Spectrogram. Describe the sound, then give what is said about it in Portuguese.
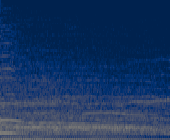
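A large crowd cheers loudly and continuously, with whoops and shouts blending into a dense, sustained roar that fills the space for a couple of seconds. “Só quem gostou, solta o grito aí!”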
